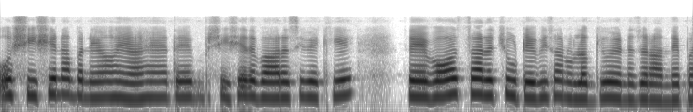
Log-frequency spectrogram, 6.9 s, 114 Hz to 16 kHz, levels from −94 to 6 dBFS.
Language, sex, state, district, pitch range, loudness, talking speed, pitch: Punjabi, female, Punjab, Pathankot, 215-235 Hz, -15 LUFS, 205 wpm, 220 Hz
